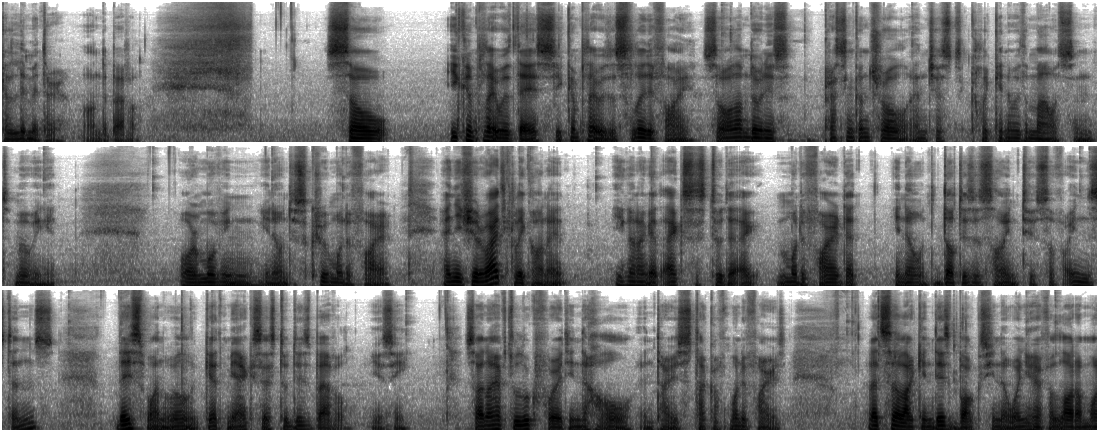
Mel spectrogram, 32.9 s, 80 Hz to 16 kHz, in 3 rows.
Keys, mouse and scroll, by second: 5.3 scroll down 2, 6.1 ctrl+click, 9.1 ctrl+click, 12.4 ctrl+click, 14.3 ctrl+click, 16.1 ctrl+right click, 21.7 ctrl+right click, 30.3 click, 30.8 shift+middle click, 31.1 scroll down 3, 31.4 ctrl+`.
